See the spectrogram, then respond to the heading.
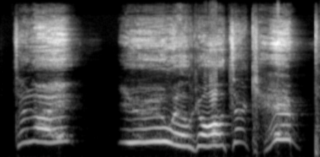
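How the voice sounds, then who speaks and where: Someone does a put-on character voice at an extremely high pitch. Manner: menacing.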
